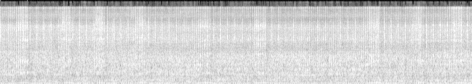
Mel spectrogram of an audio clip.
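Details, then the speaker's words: Idling engine with a light, repeated knock; owner suspected camshaft, removed the front cover, restored injection pump and injectors without result, knocking for four years, cause unknown; spare original engine available. "стучит короче думал взять шконка на распредвале нихера лобове ну снял нихера насосов отреставрировал форсунки нифига уже четвертый год вот так постукивает"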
